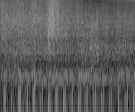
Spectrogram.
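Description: Small motorbike engine idling steadily, with an even, rapid low putter.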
